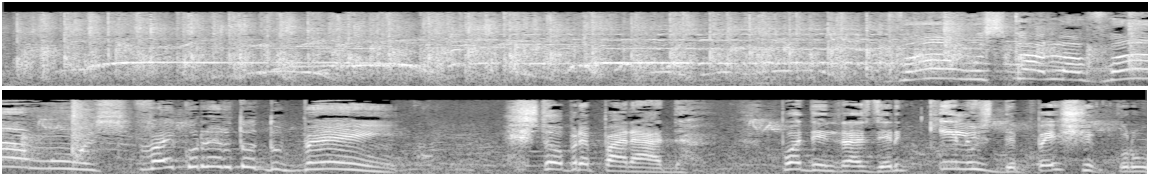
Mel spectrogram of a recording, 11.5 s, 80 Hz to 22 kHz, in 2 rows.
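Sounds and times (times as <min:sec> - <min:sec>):
crowd applauding: 0:00.0 - 0:06.2
speech: 0:05.0 - 0:11.4.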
